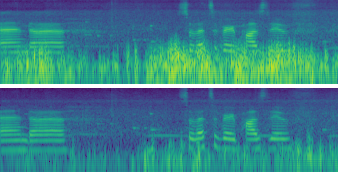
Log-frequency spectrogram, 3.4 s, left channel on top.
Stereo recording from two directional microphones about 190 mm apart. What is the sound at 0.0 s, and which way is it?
Vehicle, 10° right (ahead or behind).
